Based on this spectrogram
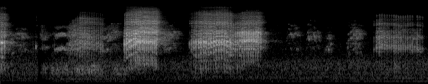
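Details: Monk parakeet giving long, rasping screeches, two loud drawn-out ones in the middle, framed by softer, shorter harsh notes.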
